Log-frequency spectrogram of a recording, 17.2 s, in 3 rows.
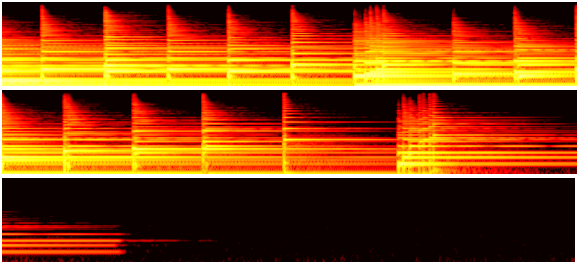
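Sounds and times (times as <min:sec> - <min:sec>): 
guitar: 0:00.0 - 0:12.4.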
